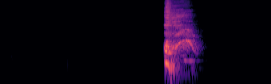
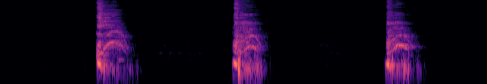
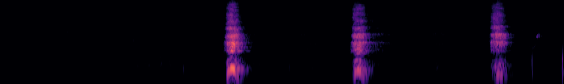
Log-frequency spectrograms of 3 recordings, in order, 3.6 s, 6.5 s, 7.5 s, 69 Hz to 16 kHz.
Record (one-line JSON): {"cough_length": "3.6 s", "cough_amplitude": 10003, "cough_signal_mean_std_ratio": 0.25, "three_cough_length": "6.5 s", "three_cough_amplitude": 7539, "three_cough_signal_mean_std_ratio": 0.32, "exhalation_length": "7.5 s", "exhalation_amplitude": 6698, "exhalation_signal_mean_std_ratio": 0.21, "survey_phase": "beta (2021-08-13 to 2022-03-07)", "age": "45-64", "gender": "Male", "wearing_mask": "No", "symptom_none": true, "symptom_onset": "5 days", "smoker_status": "Never smoked", "respiratory_condition_asthma": false, "respiratory_condition_other": false, "recruitment_source": "REACT", "submission_delay": "1 day", "covid_test_result": "Negative", "covid_test_method": "RT-qPCR", "influenza_a_test_result": "Negative", "influenza_b_test_result": "Negative"}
